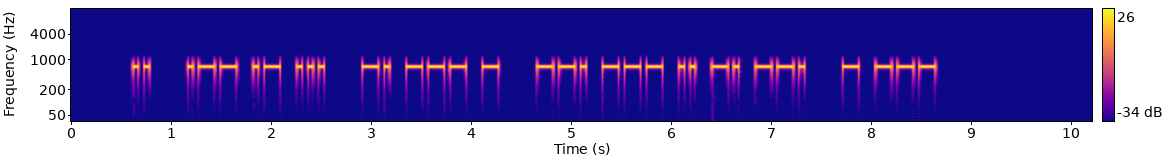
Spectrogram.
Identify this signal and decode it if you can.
Morse code, heard as a keyed tone, about 22 wpm, 700 Hz. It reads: I WAS NOT GOING TO
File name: practice / 22wpm / Build A Phrase - 5-Word Phrases - 22wpm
